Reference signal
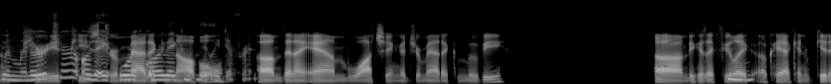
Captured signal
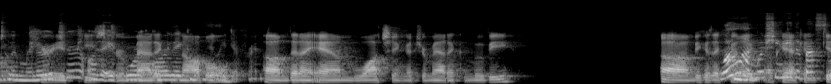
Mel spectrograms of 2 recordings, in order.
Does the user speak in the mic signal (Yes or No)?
Yes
